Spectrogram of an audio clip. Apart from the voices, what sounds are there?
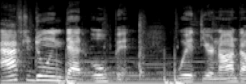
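No distinct noise like a dog, phone or traffic.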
